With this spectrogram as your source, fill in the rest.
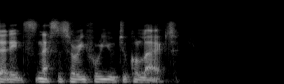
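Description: A man talks cheerfully over an online call.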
